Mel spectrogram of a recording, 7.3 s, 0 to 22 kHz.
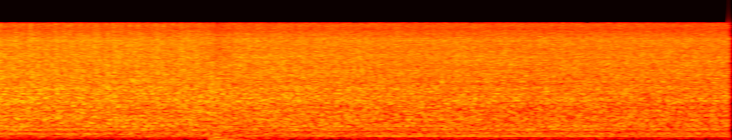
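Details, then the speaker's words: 2006 Toyota Tacoma towed in for no-start and clicking, found with over 20 A battery draw with key off; alternator suspected. With the alternator cable disconnected and starter warm (~100°), brief crank then engine catches and runs steady with no clicking; normal start. "it starts Paige starts alright so this vehicle starts from disconnecting that alternator starting cable from the alternator"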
